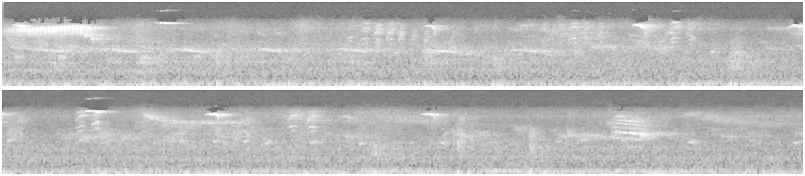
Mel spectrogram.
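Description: Several wild birds chirping and singing over a steady low background rumble. One bird repeats a short note about twice a second for the first few seconds, while others give scattered high chirps and trills throughout.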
